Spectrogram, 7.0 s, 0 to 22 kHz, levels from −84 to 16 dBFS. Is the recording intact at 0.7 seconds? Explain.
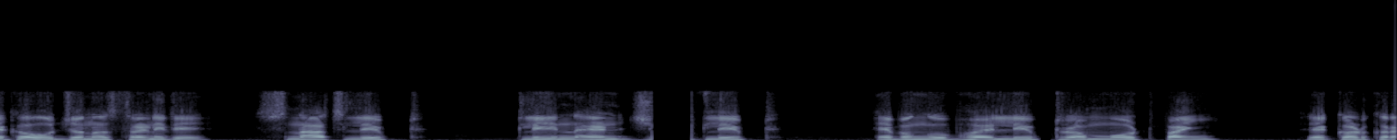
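Yes, the audio is intact at 0.7 seconds, with the speech carried cleanly through G.722 wideband telephone coding at 64 kbit/s.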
